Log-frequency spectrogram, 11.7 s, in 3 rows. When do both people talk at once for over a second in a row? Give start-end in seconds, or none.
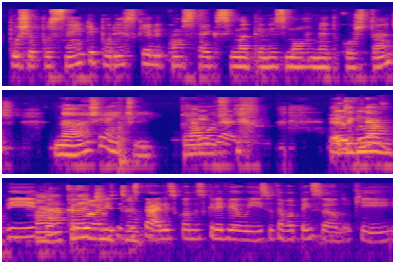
7.2-9.3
